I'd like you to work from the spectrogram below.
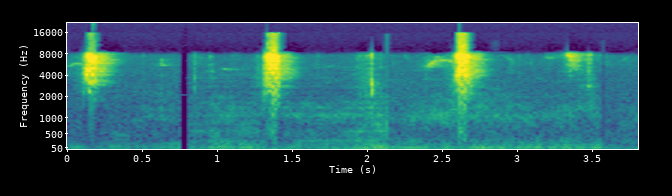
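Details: A female double-collared seedeater, used to stimulate a male, gives sharp, high, thin chirps, three clear notes about one and a quarter seconds apart, with a faint fourth over low background hum.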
